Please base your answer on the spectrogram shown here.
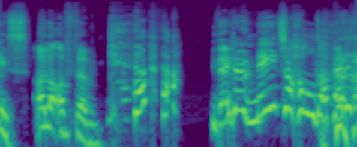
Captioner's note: laughs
